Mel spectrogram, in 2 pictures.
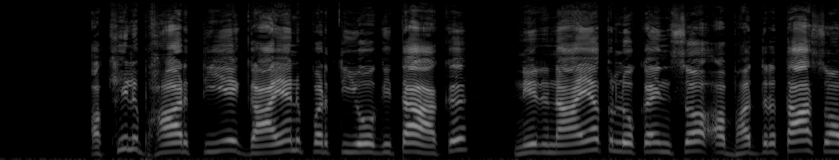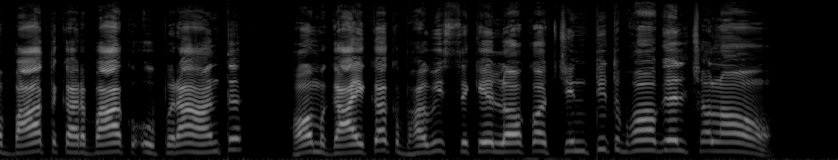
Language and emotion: Maithili, fearful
